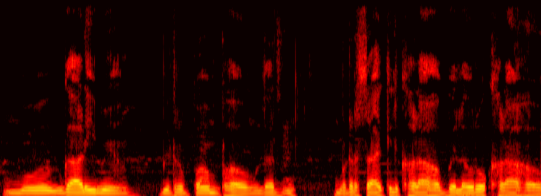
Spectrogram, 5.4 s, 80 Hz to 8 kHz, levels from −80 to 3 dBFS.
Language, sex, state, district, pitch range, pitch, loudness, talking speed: Magahi, male, Bihar, Jamui, 115-120 Hz, 120 Hz, -28 LUFS, 145 wpm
